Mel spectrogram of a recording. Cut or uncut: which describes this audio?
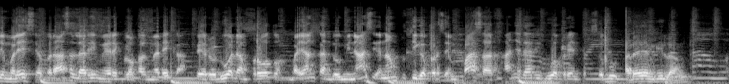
uncut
